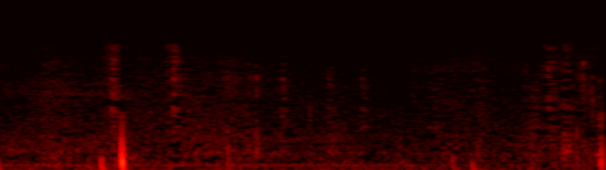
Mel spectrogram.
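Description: Near silence with a few faint clicks of small front-panel connector plugs being handled and pushed onto motherboard header pins inside a PC case, one sharper click just under a second in.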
